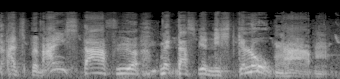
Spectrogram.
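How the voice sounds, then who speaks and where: Over clear background noise, a man speaks at a moderate pace. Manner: brisk, confident, decisive.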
